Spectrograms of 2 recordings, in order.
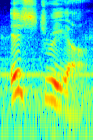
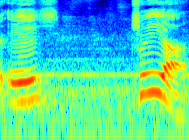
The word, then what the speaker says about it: Istria: So that sounds close to Austria, but it says regions like is. So it's is like is going to the store is tria like Austria t r i a is tria the let's start over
